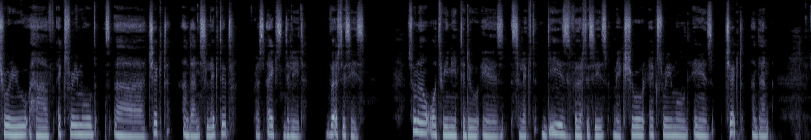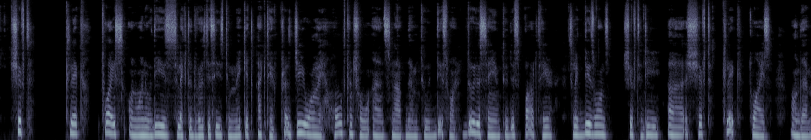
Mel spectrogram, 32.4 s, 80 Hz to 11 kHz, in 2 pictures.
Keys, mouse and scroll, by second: 1.7-4.7 drag, 4.7 b, 6.2 x, 7.8-8.2 scroll down 3, 8.2-9.3 scroll up 5, 10.5 b, 16.6 shift+click, 22.1 g, 25.5 a, 27.2 b, 30.2 scroll up 4, 30.4-32.4 shift+middle drag.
